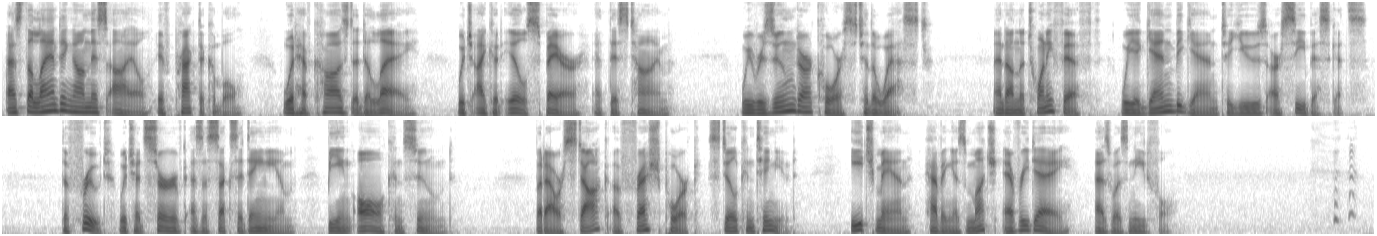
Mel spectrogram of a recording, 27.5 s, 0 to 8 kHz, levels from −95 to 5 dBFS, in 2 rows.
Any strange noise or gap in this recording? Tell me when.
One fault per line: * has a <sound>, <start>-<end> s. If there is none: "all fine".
* has a laugh, 26.8-27.3 s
